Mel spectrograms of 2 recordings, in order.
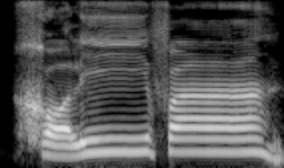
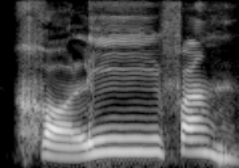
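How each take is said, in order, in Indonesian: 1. Vokal akhirnya dibaca panjang. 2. Vokal akhirnya tetap dibaca pendek. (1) "salah lagi khalifah, dipanjangin" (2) "yang benar khalifah"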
